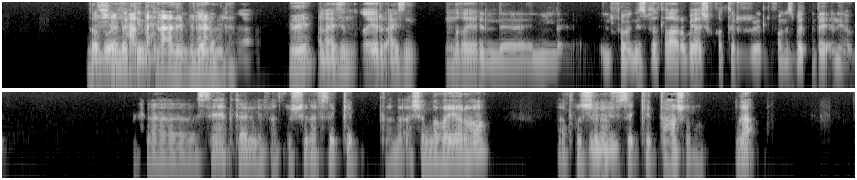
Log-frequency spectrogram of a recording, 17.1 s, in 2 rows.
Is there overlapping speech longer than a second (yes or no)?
yes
